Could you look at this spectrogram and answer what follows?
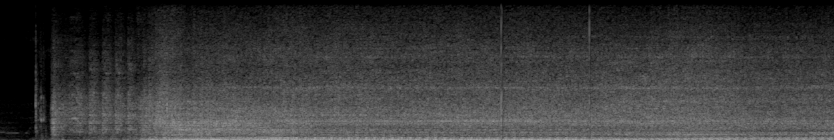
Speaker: that sounds good. Not bad.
